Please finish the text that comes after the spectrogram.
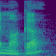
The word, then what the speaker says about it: Mocha: at me if you think it's mocha it probably is pronounced mocha i say maka you can say mocha we can all live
